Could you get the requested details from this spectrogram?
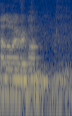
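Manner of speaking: low, flat monotone with no rises or falls. Demonstrating how to speak Japanese, a flat monotone voice.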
